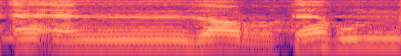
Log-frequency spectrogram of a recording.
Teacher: حركة الفتح قبل الراء أثرت عليها بالتفخيم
